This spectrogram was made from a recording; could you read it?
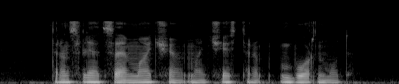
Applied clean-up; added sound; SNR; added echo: none; none; none; none.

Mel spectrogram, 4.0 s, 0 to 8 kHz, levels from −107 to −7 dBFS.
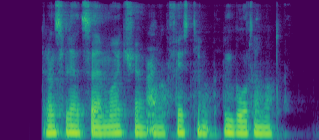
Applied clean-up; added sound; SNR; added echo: neural mask model DeepFilterNet 3.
